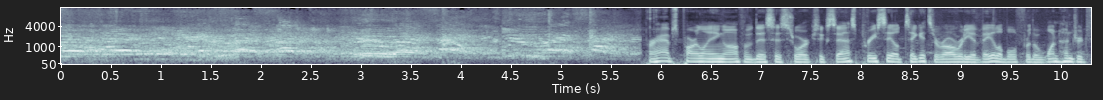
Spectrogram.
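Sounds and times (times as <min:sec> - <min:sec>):
large crowd of fans chanting: 0:00.0 - 0:05.8
speech: 0:06.0 - 0:10.2.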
